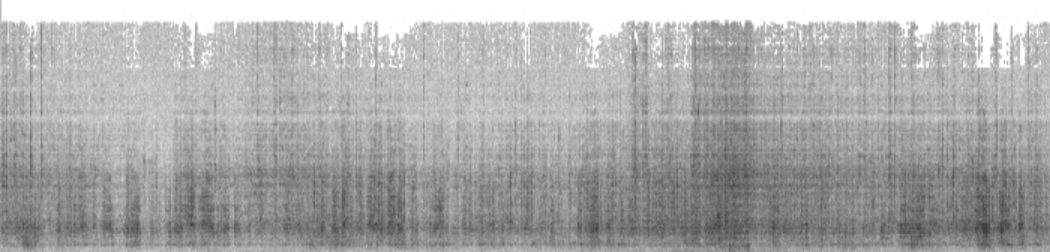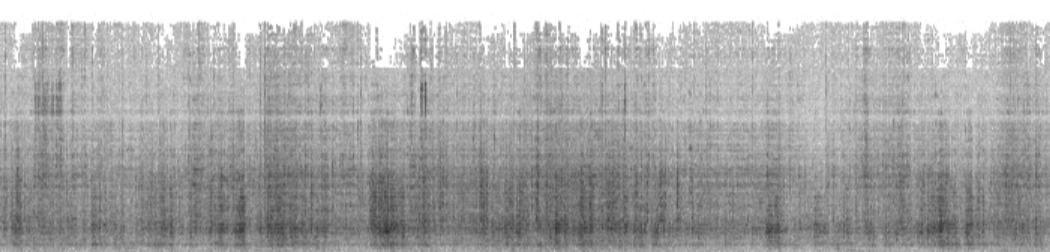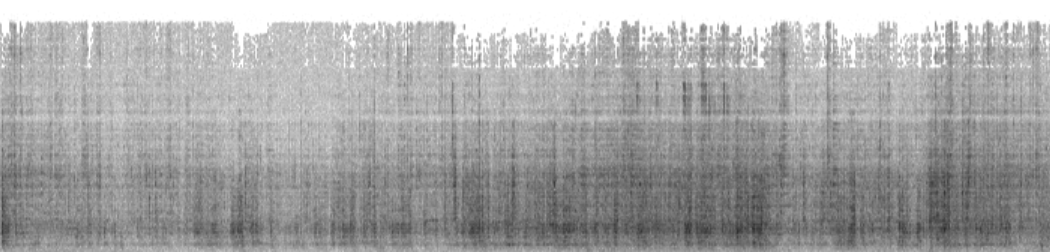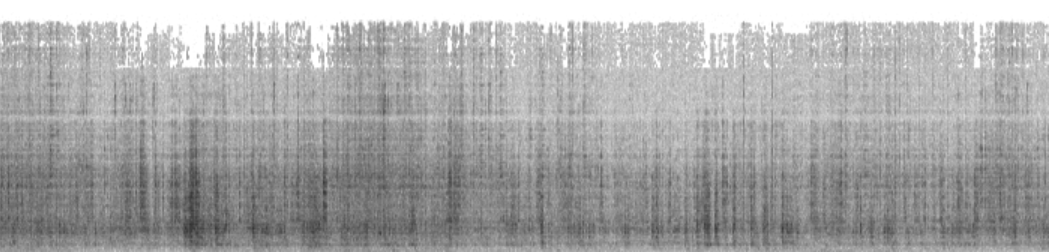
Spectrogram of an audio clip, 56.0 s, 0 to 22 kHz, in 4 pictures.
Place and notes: rusty wire hidden in grass. contact microphones recording
19 April 2012, ~16:00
